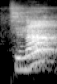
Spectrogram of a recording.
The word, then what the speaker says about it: ціна: вже знаю або ціни ціна наголос на на другому складі той цінник на другому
